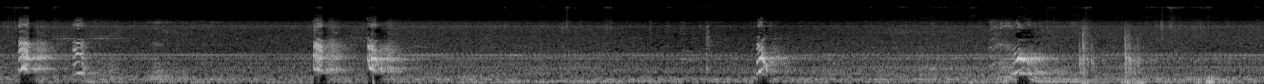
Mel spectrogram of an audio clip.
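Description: A Bullmastiff puppy gives sharp, yelping barks in short bursts, some paired, against a faint steady hum.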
